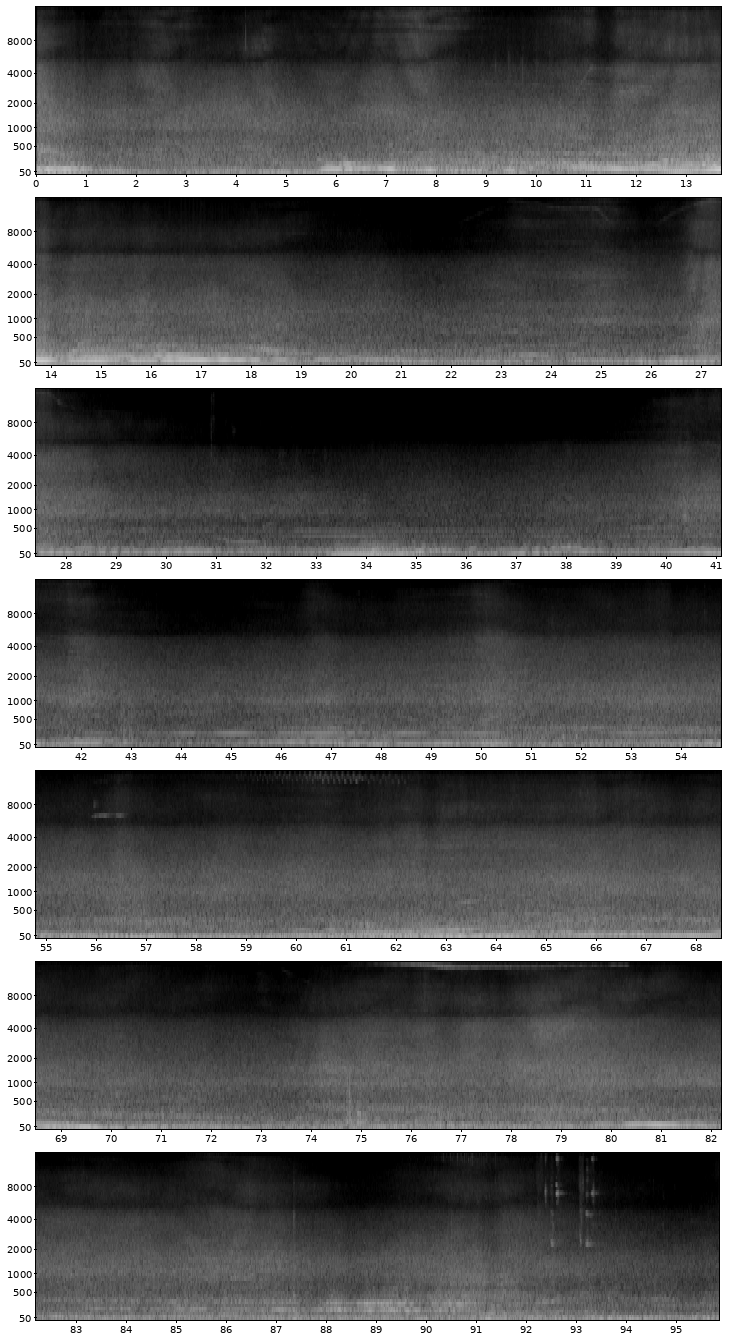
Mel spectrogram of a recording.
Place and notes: haan, bahnhofstrasse, verkehr, nachmittags
nachmittäglicher strassenverkehr auf der bahnhofstrasse
project: social ambiences/ listen to the people - in & outdoor nearfield recordings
